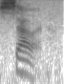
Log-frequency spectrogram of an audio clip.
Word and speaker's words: sábana: Aquí, sabana y sábana. Sabana es una palabra llana, vean que no tiene tilde, termina en vocal, entonces es llana. Sábana es esdrújula y por eso lleva tilde.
